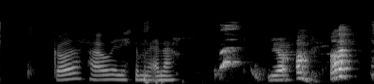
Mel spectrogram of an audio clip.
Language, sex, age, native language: Icelandic, female, 9, Icelandic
